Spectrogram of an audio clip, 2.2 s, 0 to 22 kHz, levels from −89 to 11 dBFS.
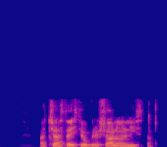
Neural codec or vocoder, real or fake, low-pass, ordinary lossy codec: none; real; 7.2 kHz; MP3, 64 kbps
